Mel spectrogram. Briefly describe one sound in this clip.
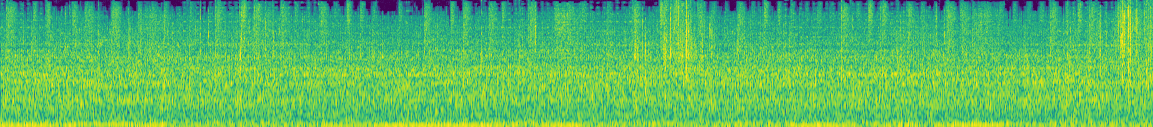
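A truck engine rumbles steadily, labouring as it drives.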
